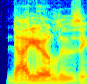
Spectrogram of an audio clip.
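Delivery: ordinary talk, nothing marked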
